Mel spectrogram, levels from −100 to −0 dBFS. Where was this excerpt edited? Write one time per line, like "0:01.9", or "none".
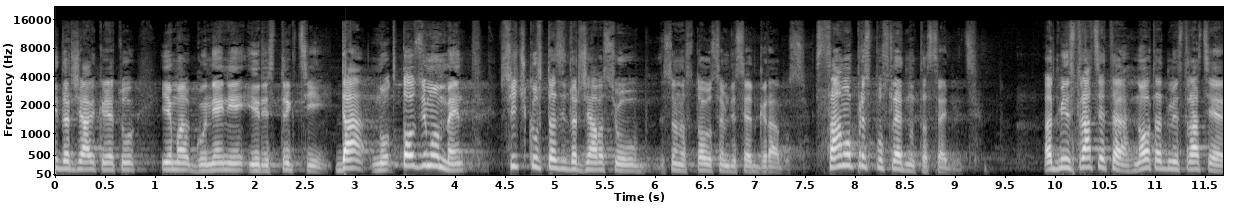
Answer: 0:02.8
0:03.4
0:04.3
0:06.2
0:07.6
0:09.5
